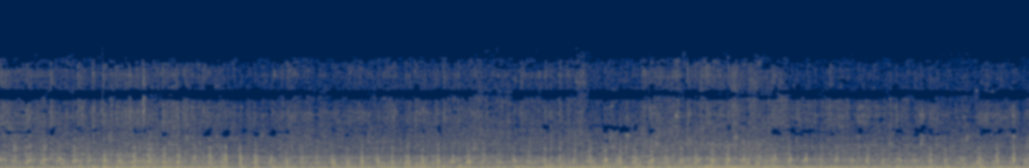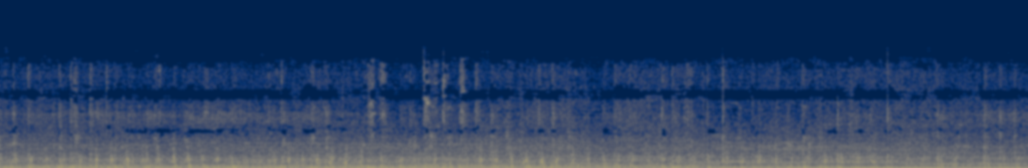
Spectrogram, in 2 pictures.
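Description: A diesel engine rumbles steadily up close.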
